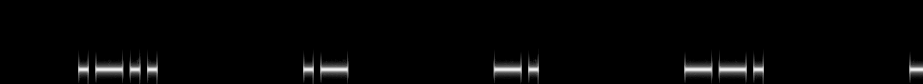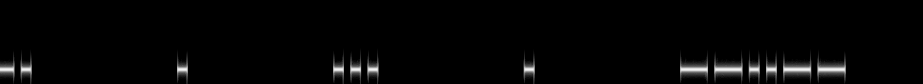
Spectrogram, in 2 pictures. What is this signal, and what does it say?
Morse code, heard as a keyed tone, about 14 wpm, spaced as for 5 wpm, 700 Hz. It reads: LANGNESE,
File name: Morsekurs / Witze / Witz 23. April 2019, 25 F70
